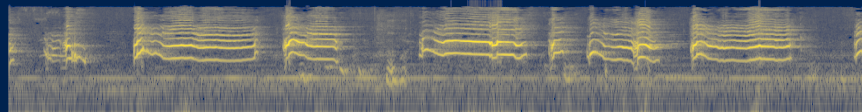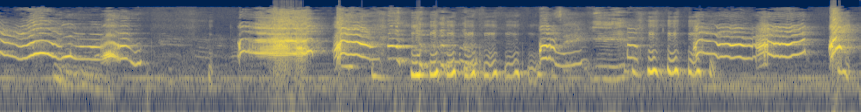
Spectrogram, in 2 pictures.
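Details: Small male Yorkshire Terrier crying and screaming because he wants his owner to play ball; high, wavering whines and yelps with rising and falling pitch, repeated in bursts of about a second, with brief noisy squeals between.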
